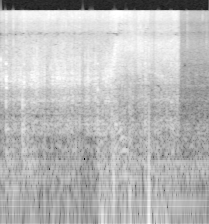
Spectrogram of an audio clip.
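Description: Onion dropped into hot vegetable oil, a loud crackling sizzle with scraping stirs, which cuts off abruptly near the end and leaves a quieter hiss.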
